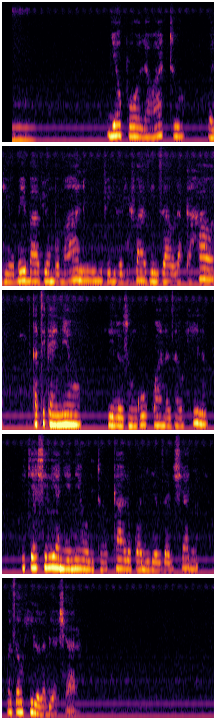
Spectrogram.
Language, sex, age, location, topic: Swahili, female, 25-35, Dar es Salaam, agriculture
